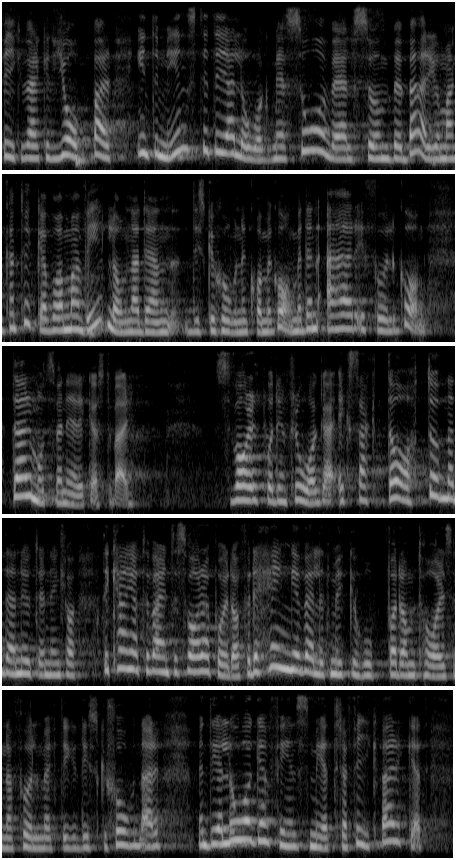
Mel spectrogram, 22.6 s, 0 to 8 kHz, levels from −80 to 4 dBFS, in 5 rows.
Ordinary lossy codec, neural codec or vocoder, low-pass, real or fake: Opus, 24 kbps; none; 7.2 kHz; real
